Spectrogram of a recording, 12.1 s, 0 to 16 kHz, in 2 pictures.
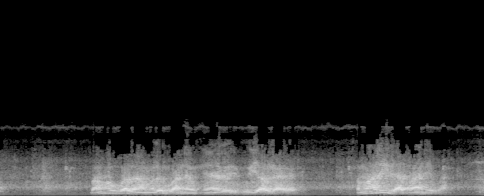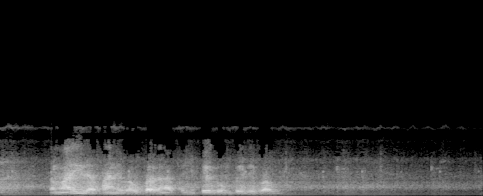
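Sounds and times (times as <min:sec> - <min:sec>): tape hiss: 0:00.0 - 0:12.0.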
